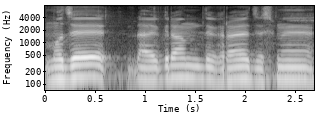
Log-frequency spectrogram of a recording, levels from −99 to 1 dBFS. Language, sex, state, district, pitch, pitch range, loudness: Hindi, male, Rajasthan, Bikaner, 130 Hz, 125-140 Hz, -16 LUFS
